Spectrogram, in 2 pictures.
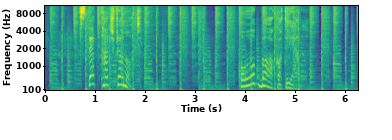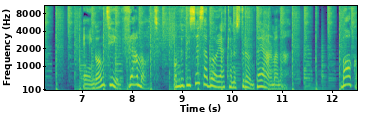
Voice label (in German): schwedisch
